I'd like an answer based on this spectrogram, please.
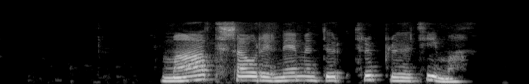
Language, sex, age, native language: Icelandic, female, 40-49, Icelandic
